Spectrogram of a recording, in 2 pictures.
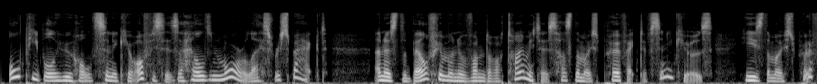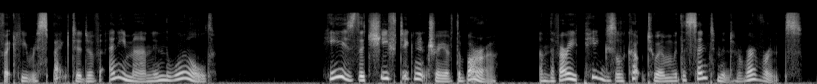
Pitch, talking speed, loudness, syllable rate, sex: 195 Hz, 215 wpm, -19 LUFS, 6.6 syllables/s, female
